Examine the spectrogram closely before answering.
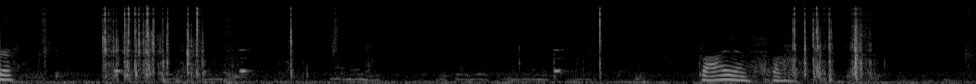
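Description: A plastic snack bag crinkles in a hand.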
